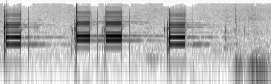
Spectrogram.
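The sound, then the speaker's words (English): Four telephone keypad tones are pressed to enter an ID into the Verizon voicemail system. The bright, clipped beeps come at uneven intervals and are followed by a faint rustle at the end. “Enter your ID followed by pound.”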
